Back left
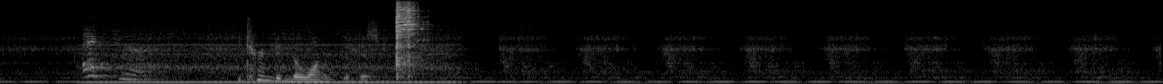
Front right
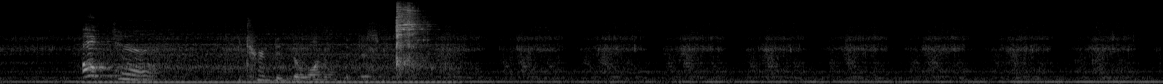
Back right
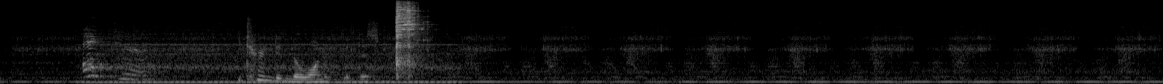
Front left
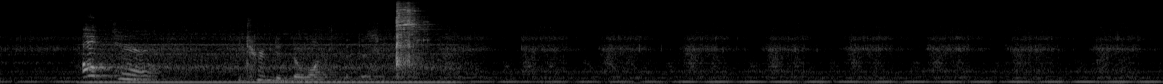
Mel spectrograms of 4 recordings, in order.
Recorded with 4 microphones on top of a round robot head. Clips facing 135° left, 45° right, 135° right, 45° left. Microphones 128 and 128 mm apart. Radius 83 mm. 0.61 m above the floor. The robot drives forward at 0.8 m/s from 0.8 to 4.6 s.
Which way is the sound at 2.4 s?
Straight behind.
